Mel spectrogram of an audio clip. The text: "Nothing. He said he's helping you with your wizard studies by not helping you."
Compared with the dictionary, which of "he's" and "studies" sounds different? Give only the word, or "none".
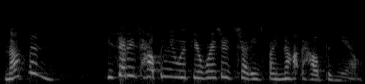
none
